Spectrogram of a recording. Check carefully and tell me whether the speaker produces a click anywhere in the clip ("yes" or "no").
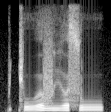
no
